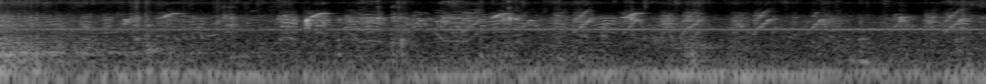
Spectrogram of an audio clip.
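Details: White-headed munias (Lonchura maja) giving many thin, high chirps in busy overlapping chatter, with a steady high hum behind and soft fluttering.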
